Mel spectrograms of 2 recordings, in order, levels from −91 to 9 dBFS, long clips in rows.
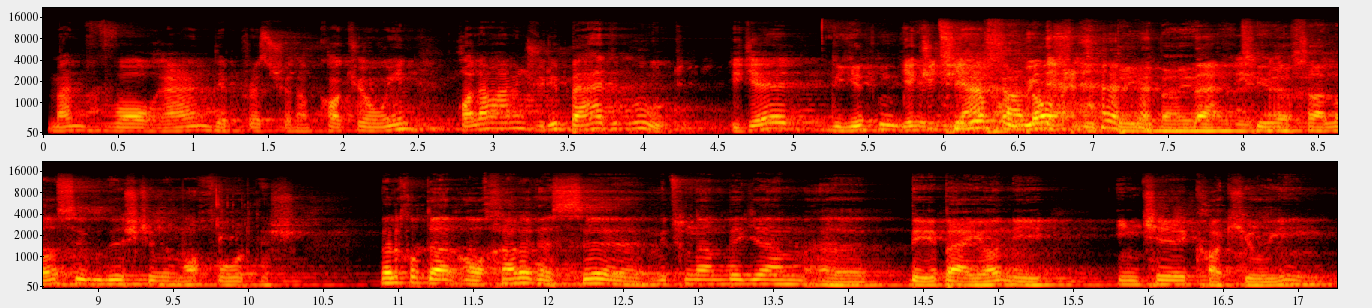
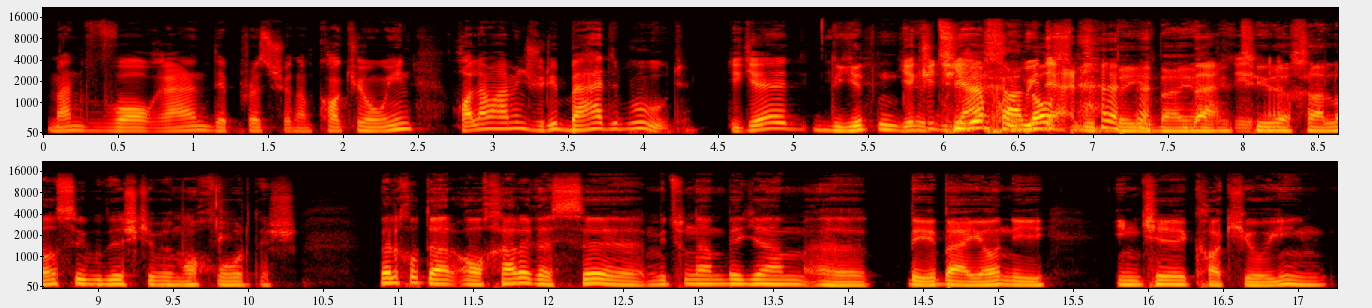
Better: second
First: room echo; slight; dies away in 1.4 s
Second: none

